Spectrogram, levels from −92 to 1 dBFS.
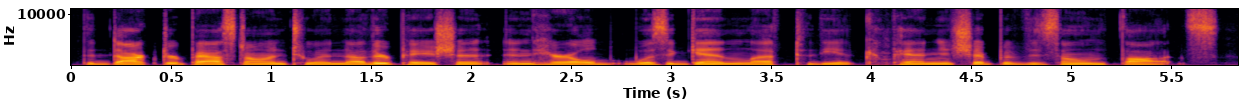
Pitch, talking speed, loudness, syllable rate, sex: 175 Hz, 195 wpm, -18 LUFS, 5.2 syllables/s, female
